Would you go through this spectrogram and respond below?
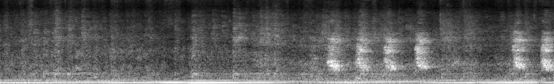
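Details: Four-month-old Rottweiler puppies from the Gervi kennel, offspring of imported sire TEDI and dam Dakota, playing together; after a stretch of low hum, a run of short yips and barks bursts out near the end, with a man's voice calling them.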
